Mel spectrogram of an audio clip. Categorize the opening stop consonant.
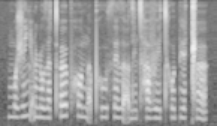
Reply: ejective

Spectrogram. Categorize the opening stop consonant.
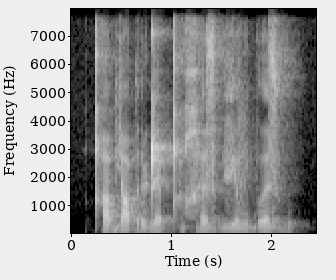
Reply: aspirated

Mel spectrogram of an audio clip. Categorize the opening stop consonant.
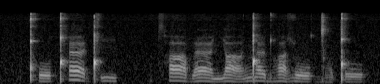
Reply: click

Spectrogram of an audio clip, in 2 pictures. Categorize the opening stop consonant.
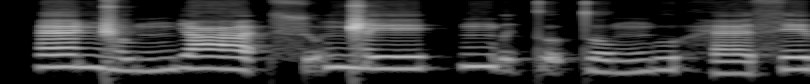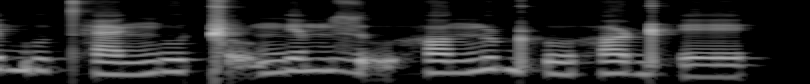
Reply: click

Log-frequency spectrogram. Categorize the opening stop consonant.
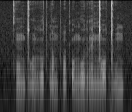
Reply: aspirated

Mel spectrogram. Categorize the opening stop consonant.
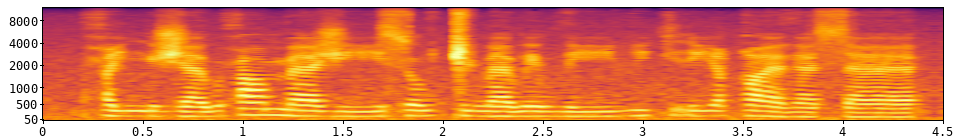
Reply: click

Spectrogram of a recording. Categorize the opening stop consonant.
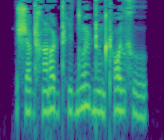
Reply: plain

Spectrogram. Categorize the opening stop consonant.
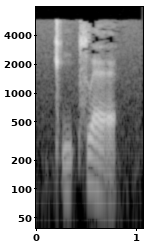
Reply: ejective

